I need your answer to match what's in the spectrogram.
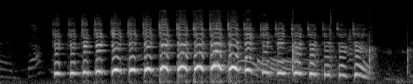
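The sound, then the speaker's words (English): A person dressed as a bird imitates an oystercatcher's call at a bird calling contest, with a rapid, loud string of shrill piping notes, about eighteen in a row, rising slightly in pitch, then tumbling lower and trailing off. “So here's my best oyster catcher impression.”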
